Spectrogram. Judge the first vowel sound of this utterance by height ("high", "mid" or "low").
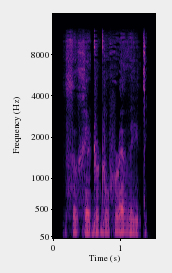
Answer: high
